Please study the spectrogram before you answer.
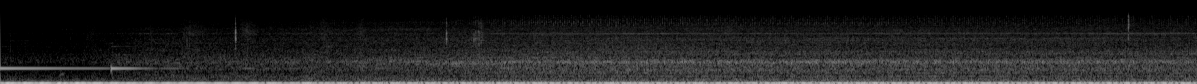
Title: Cadillac STS Diagnostics The problem was bad rings causing the misfire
